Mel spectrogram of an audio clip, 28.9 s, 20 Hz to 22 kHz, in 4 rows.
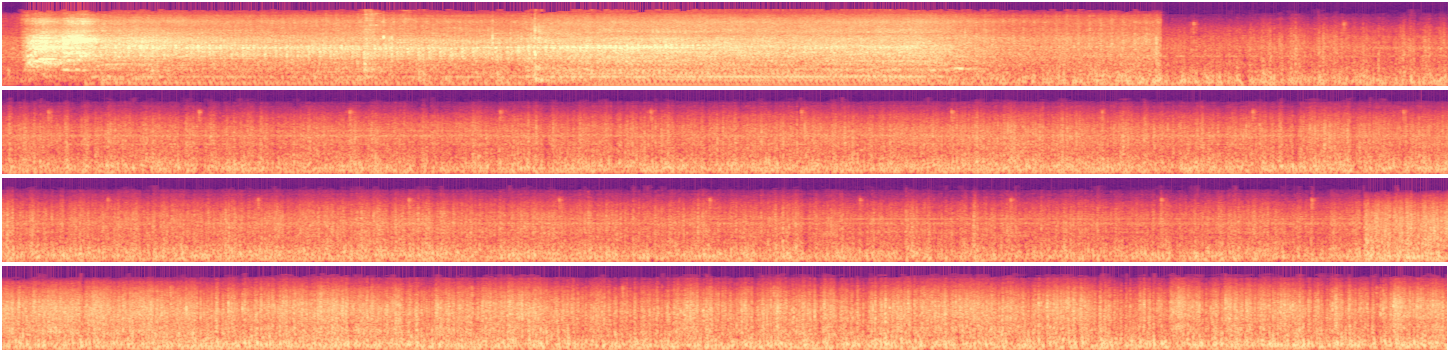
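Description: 125 cc scooter being ridden at road speed: engine drone under wind rushing over the microphone. The first six seconds hold a different, steadier sound with held tones that cuts off abruptly, and about twenty-one seconds in the rushing turns louder and fuller.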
